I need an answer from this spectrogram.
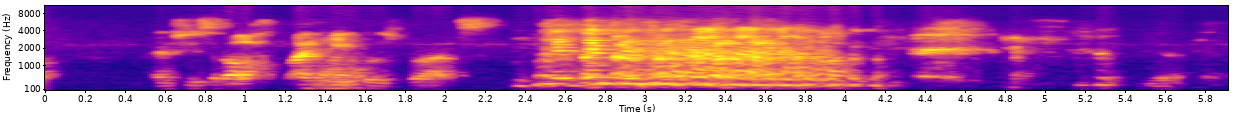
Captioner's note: laughter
